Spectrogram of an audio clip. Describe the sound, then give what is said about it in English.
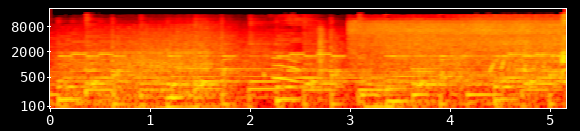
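Water rushes steadily while someone washes up in a garage after a day of work. The noise is continuous and moderately loud, with no clear breaks. “I'm tired. I think I'll wash up and rest.”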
